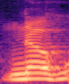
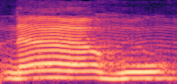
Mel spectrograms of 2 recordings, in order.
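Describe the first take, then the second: First: The first vowel is short, not lengthened. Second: The first vowel is lengthened a little. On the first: The speaker calls it wrong. "നഹു എന്നല്ല" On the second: The speaker calls it right. "നീട്ടാതിരിക്കാനും പറ്റൂല"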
